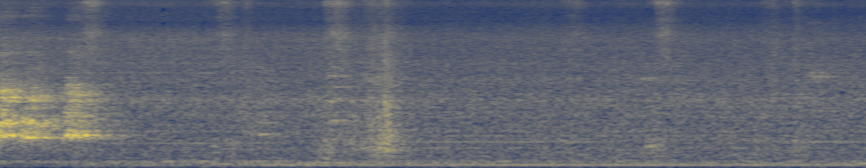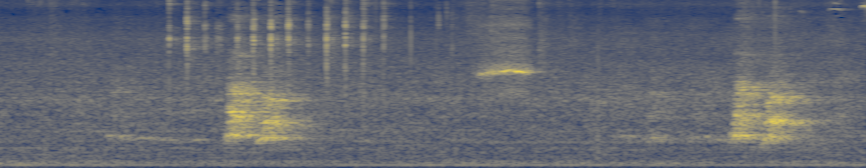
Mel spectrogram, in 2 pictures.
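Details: Young Dogo Argentino pup, one and a half months old, from imported parents, giving three loud rough yaps far apart, with faint softer sounds between them and a constant low hum underneath.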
